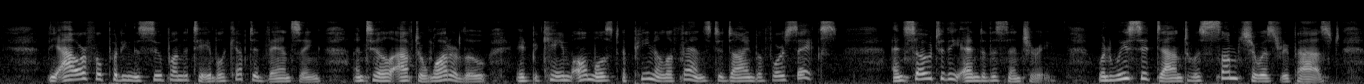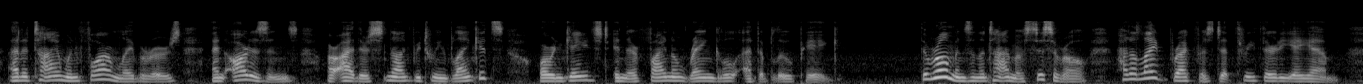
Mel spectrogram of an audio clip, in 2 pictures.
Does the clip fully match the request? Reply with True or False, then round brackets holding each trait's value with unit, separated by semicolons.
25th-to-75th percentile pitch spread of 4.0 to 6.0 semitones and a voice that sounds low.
False (4.8 semitones; 170 Hz)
